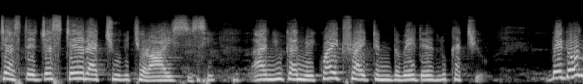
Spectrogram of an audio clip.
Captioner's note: laughter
